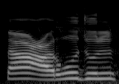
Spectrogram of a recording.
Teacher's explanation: تعرج الملائکۃ میں را کے اوپر پیش ہے، اس لیے اس را کو پر یعنی موٹا کر کے پڑھیں گے، اور موٹا کرنے کا طریقہ کہ آپ کے دونوں ہونٹ گول ہو جائے، ایسے پڑھیں گے تعرج تا پڑھیں گے، تا کی جگہ توا پڑھنا غلط ہے۔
